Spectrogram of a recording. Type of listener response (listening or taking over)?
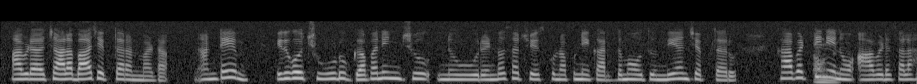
listening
